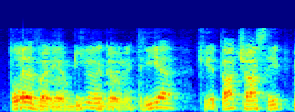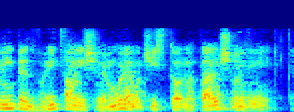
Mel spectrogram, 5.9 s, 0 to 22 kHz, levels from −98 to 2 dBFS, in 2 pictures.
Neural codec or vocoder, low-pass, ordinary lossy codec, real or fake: codec, 24 kHz, 0.9 kbps, WavTokenizer, medium music audio release; 10.8 kHz; AAC, 24 kbps; fake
